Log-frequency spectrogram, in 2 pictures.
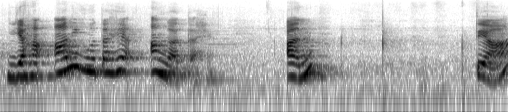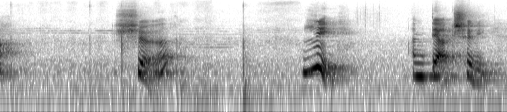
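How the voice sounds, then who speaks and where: A woman teaching a Hindi class to schoolchildren. She is patient and spells words out slowly, syllable by syllable, asking the pupils questions and answering them herself. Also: sits high, dull audio. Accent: Indian. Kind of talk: online classroom lesson.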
